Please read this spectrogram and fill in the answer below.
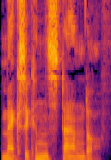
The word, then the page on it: mexican standoff: British English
